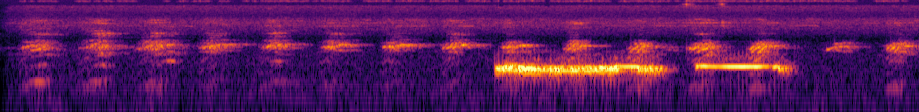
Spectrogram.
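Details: Diamond dove singing in nature: one long drawn-out coo and a shorter second coo, over a steady background of repeated high chirps from other birds.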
